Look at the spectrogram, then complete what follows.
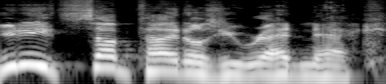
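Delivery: jeering, heckling yell. Retelling ribbing a podcast host on his show: retelling a yell. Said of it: "me and Alex yelling".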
